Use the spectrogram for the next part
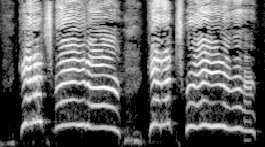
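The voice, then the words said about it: Screaming in a childlike prepubescent voice. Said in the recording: “I started screaming ... in my prepubescent voice”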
